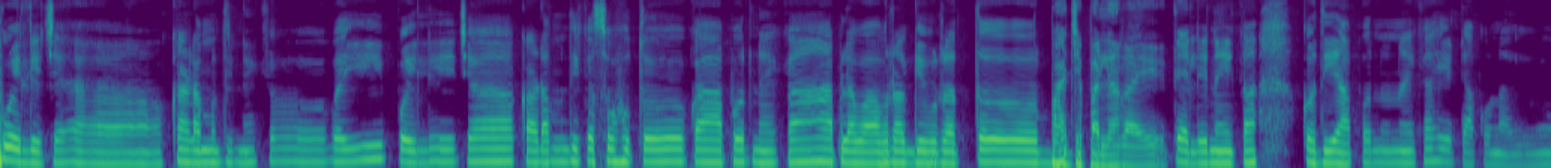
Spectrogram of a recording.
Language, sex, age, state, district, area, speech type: Marathi, female, 30-45, Maharashtra, Wardha, rural, spontaneous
